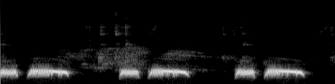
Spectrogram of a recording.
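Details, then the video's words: Spotted dove singing in the voice style called thổ sấm, deep steady coos in pairs, a brief note then a longer one that dips at its end, three pairs in a row with a soft rustling between. "cu gáy giọng thổ sấm thúc gù rất cực đỉnh"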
